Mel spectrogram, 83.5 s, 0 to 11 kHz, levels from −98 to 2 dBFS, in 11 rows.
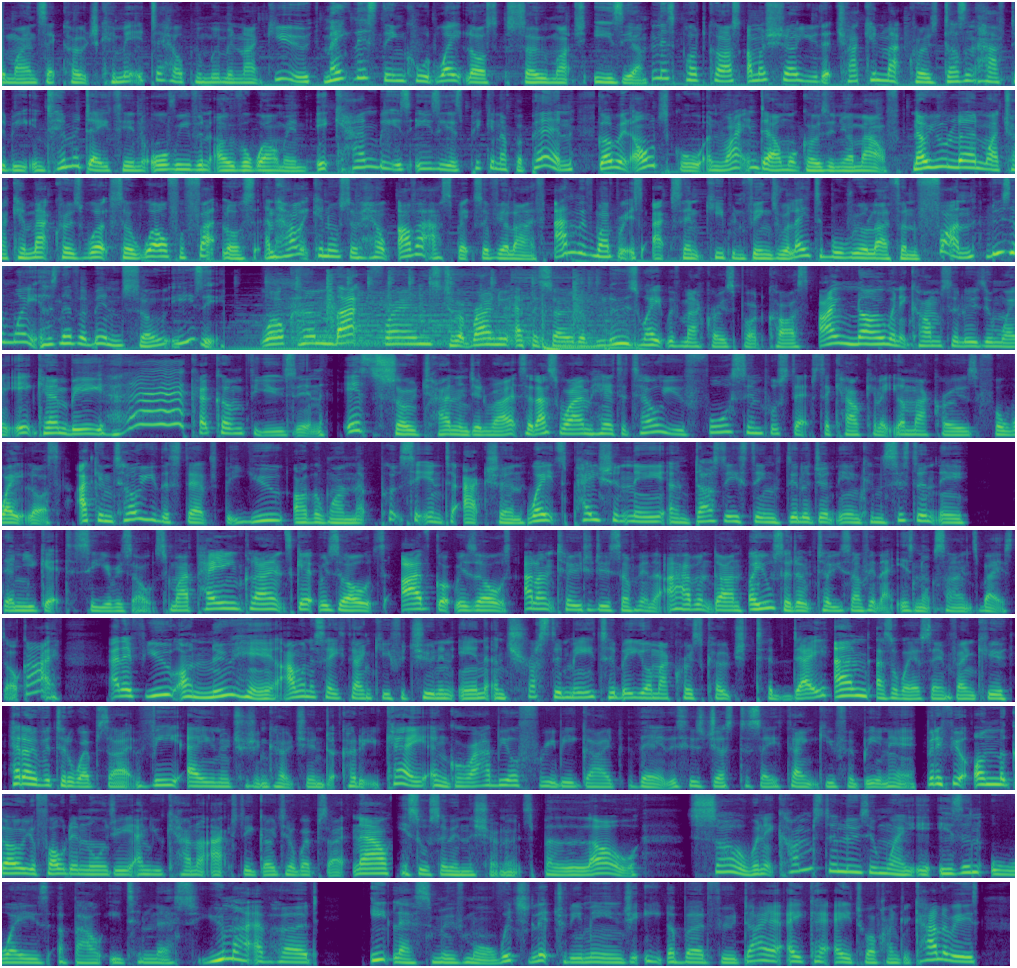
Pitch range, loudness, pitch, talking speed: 150-215 Hz, -24 LUFS, 170 Hz, 230 wpm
